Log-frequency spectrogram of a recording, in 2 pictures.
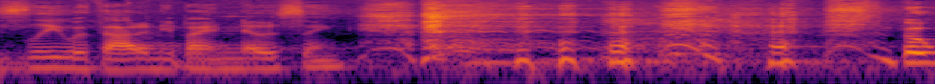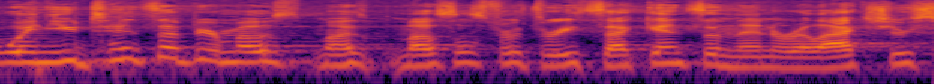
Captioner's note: laughs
